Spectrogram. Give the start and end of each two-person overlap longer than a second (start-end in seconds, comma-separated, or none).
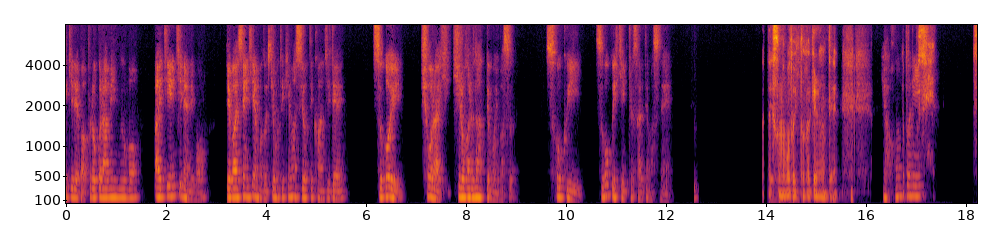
none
